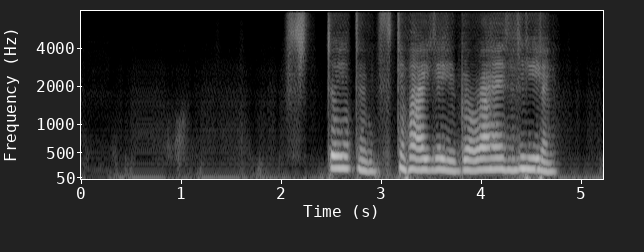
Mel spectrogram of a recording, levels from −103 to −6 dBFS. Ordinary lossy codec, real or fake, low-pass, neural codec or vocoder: none; fake; none; codec, 16 kHz, 0.5 kbps, FreqCodec, smaller model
